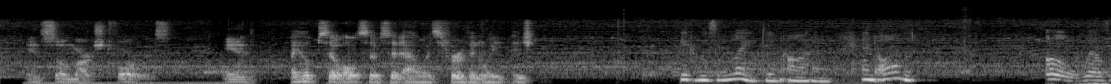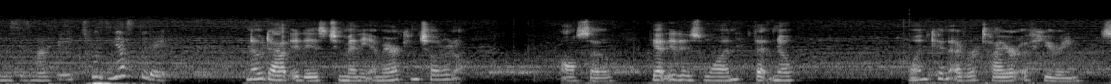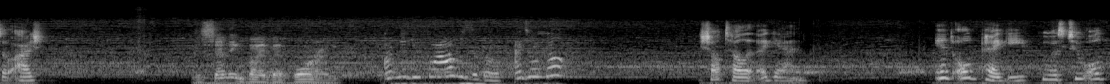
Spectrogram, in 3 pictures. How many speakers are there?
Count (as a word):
five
